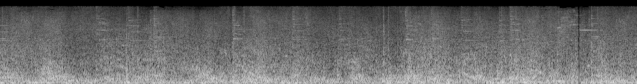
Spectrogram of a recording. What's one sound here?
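Blades slash and clang rapidly against a large creature.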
